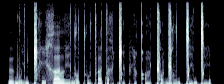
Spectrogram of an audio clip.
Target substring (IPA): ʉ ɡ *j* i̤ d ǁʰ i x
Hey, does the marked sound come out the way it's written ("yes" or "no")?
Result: no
